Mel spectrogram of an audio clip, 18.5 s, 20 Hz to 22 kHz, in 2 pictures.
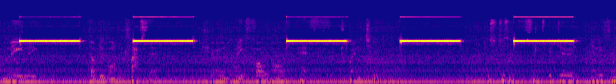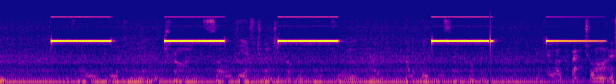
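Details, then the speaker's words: Miele W1 Classic washing machine showing an F20 error: ten high, steady alarm beeps about every two seconds. Debris in the drain filter stopped the pump turning; the fix was clearing the filter and turning the propeller. "just to recap we had an f20 problem machine kept beeping not working"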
